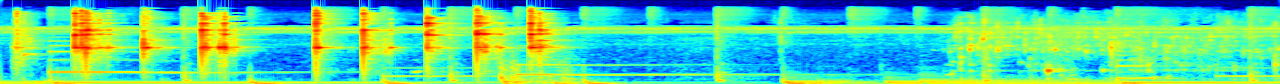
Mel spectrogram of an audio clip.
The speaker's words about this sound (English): Cheers. I need to fill my glass up, pardon me.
